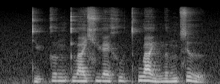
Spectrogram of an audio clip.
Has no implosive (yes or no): yes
